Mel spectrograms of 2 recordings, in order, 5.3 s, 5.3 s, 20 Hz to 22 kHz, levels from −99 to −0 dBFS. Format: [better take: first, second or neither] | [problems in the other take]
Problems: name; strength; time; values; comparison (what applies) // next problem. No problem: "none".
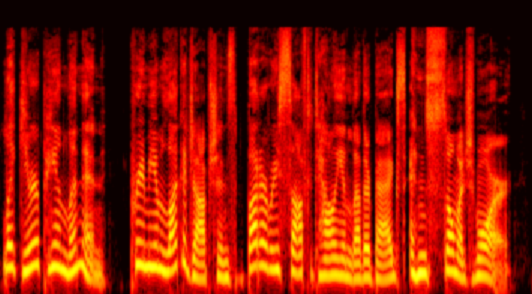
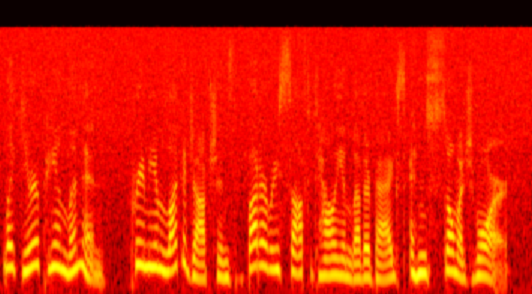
first | hiss; loud; throughout; 10 dB below the speech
